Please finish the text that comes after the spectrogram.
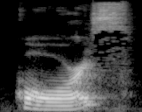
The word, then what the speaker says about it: course: Course. Círculo pequenininho na boca. Course.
